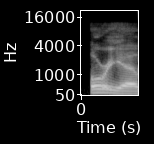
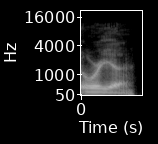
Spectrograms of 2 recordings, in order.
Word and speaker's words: AUREA: Aurelia, how do we pronounce that? Oreo, like Oreo cookie, but Oreo.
